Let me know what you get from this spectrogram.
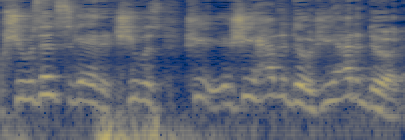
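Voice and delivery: high, loud mock commentary; excited commentator imitation. Mimicking two commentators' excited defence.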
